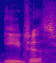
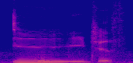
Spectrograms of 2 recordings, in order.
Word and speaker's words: Aegis: Your name is pronounced Aegis, right? Yeah. Yeah, but when I say Aegis, I feel like I'm making fun of your name because it's spelled Aegis to me. Yeah. So I I guess just feel like I'm making fun of you when I pronounce it correctly.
